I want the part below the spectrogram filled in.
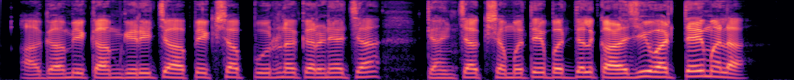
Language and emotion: Marathi, fearful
